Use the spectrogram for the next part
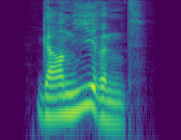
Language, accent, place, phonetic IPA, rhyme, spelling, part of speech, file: German, Germany, Berlin, [ɡaʁˈniːʁənt], -iːʁənt, garnierend, verb, De-garnierend.ogg
- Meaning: present participle of garnieren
